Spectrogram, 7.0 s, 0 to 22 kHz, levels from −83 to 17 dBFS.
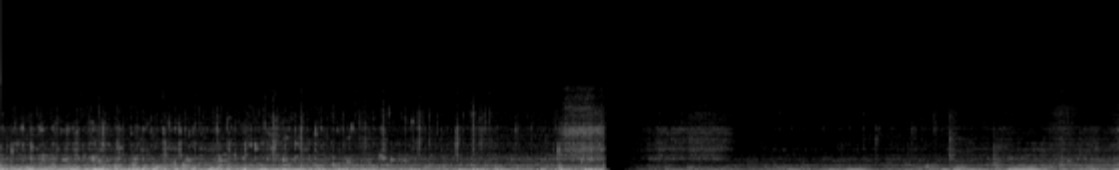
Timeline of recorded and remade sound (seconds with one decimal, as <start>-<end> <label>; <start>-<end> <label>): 0.0-3.7 recorded; 3.7-4.3 remade; 4.3-5.9 recorded; 5.9-7.0 remade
